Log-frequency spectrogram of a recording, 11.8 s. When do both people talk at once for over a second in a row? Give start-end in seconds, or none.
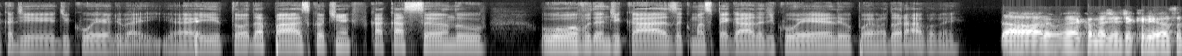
none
